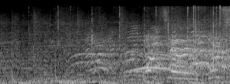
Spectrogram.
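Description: High-pitched young voices yelling and cheering together in a gym during volleyball play. They swell to their loudest near the end, with music underneath.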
